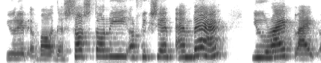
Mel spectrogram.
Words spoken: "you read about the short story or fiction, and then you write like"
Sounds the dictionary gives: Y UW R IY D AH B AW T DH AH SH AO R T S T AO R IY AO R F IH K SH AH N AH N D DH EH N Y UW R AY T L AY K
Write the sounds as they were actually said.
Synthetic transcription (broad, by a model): Y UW R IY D AH B AW T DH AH S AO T S T AO R IY AO R F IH K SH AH N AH N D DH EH N Y UW R AY T L AY K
